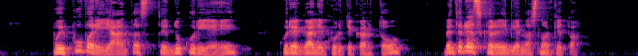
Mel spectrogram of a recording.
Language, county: Lithuanian, Klaipėda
